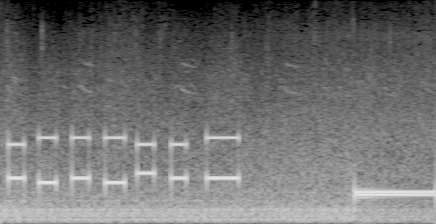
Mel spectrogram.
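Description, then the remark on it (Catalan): Seven quick two-note keypad beeps as a phone number is dialed with trembling fingers at the commercial dock of the Port de Palma, the last held a bit longer, then a brief pause before a steady, unbroken dial tone hums to the end, all over a low rumbling background. “Vaig marcar el número d'en Ramon amb els dits tremolosos.”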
